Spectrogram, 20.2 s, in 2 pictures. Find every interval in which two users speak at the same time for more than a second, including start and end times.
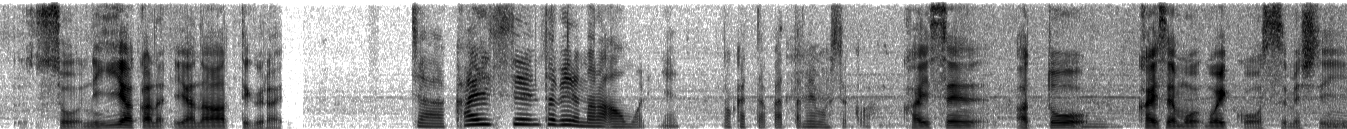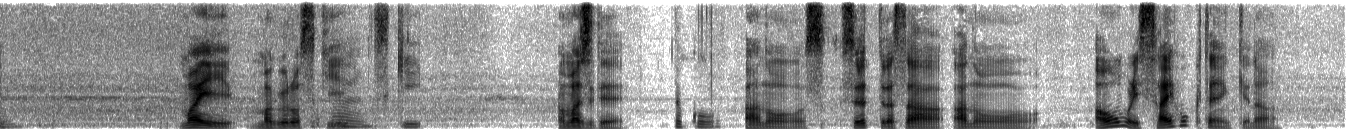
none

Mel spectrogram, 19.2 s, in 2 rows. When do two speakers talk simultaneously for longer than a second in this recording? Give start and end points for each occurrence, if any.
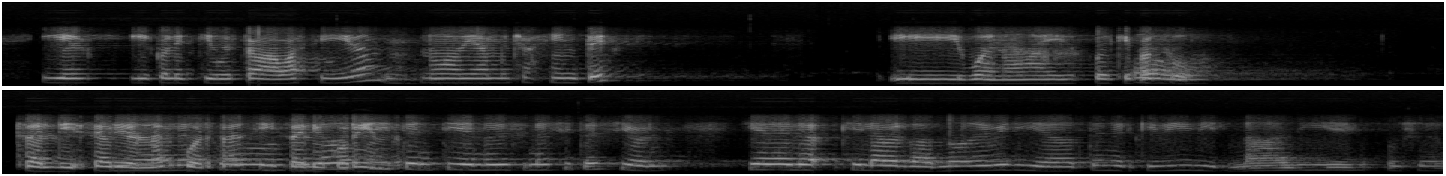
10.3-12.3

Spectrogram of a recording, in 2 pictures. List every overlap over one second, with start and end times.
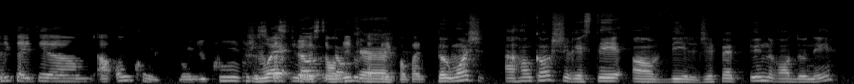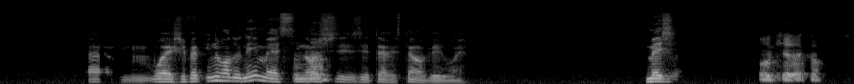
2.5-3.9

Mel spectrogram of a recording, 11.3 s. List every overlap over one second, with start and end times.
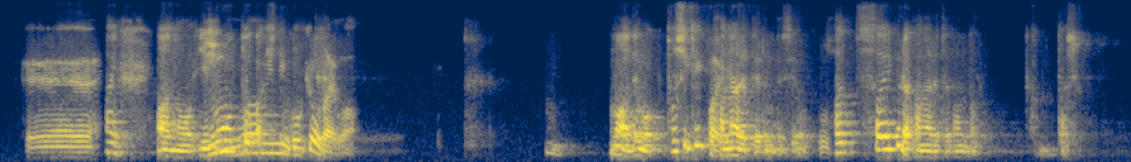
2.0-3.3

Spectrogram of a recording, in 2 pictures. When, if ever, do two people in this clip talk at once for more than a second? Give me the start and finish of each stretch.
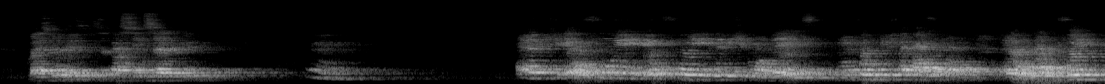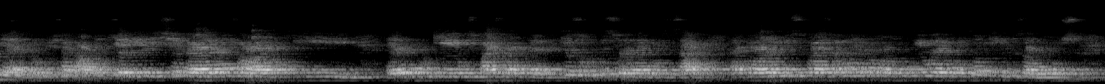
none

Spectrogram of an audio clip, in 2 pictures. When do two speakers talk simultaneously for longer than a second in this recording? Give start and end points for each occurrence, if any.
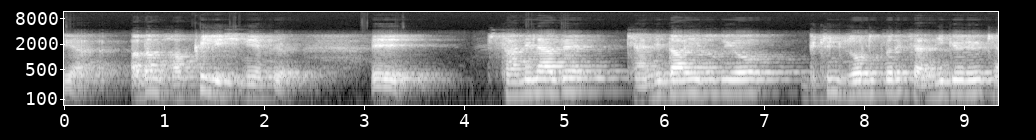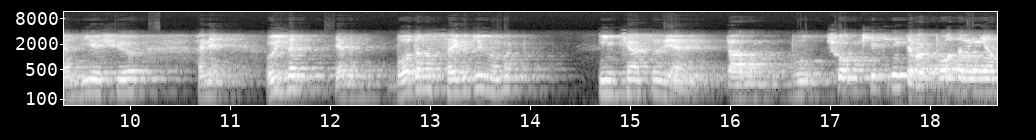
none

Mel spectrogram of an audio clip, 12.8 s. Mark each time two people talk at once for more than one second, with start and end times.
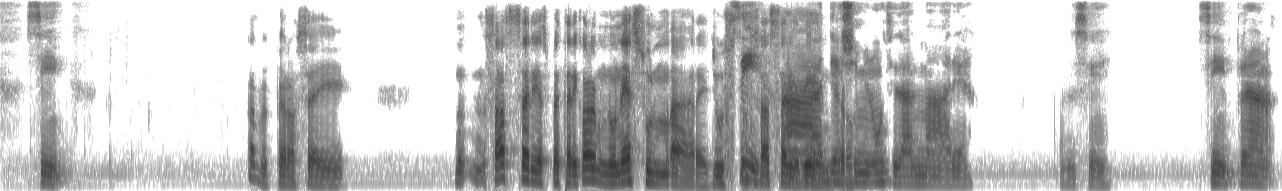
7.3-8.6

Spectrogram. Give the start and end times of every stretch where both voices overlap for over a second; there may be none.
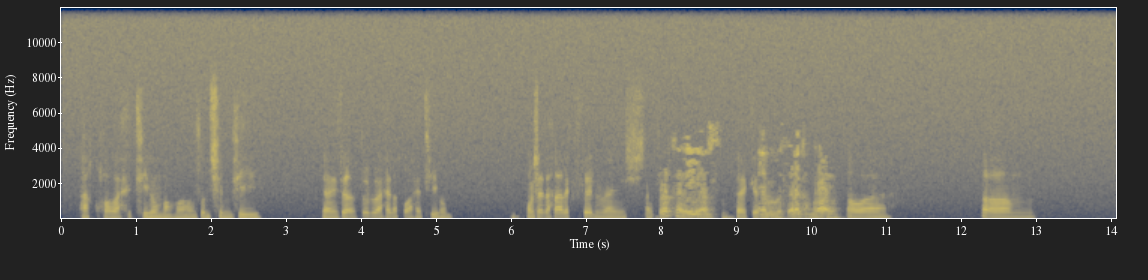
none

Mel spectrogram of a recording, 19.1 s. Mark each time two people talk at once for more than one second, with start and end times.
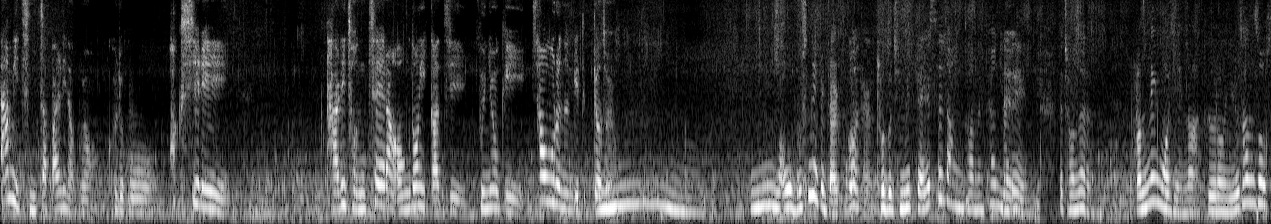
none

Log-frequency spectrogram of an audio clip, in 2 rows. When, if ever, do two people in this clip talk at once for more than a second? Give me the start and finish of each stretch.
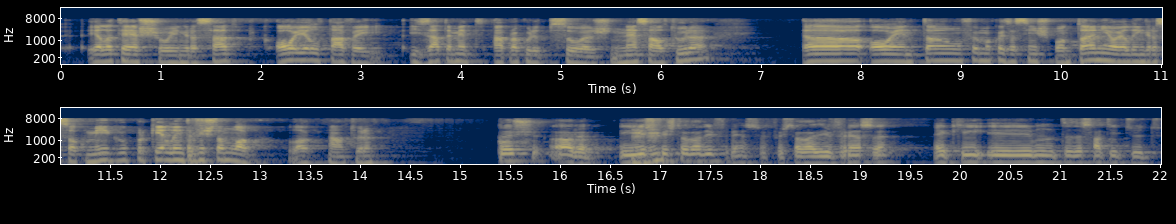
none

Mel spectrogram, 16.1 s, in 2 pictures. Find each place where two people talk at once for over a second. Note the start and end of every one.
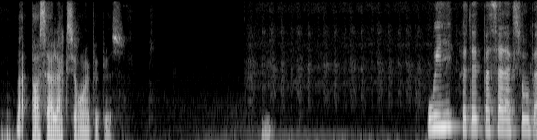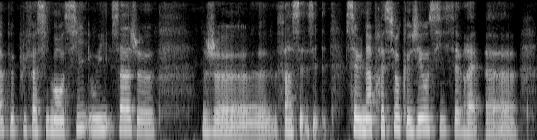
none

